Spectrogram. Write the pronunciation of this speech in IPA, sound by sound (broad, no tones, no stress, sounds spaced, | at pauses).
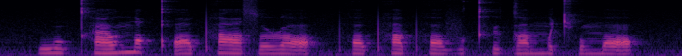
w u kʰ æ o̯ n ɒ qʼ ɒ pʰ a e̯ sˤ u ɭ ɒ | pʰ ɒ pʰ a pʰ ɒ v ə kʰ y ɡ a m ɒ cʰ u m ɒ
